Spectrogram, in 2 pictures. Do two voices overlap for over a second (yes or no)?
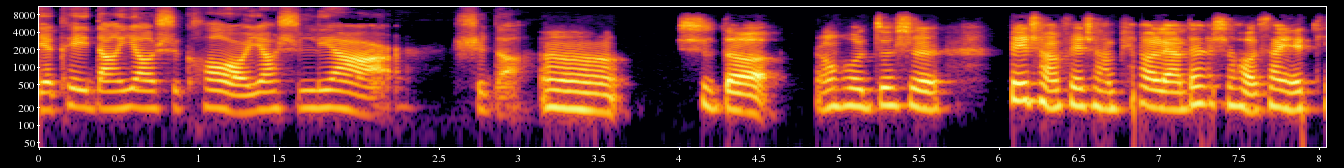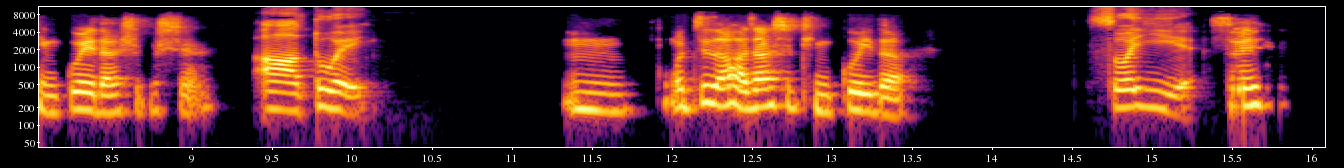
no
